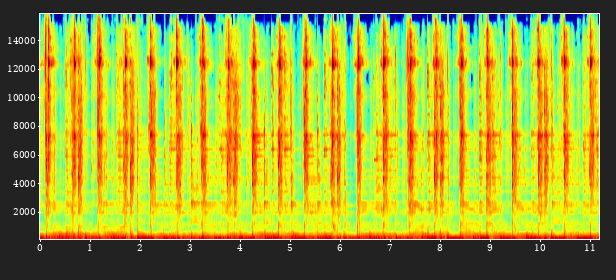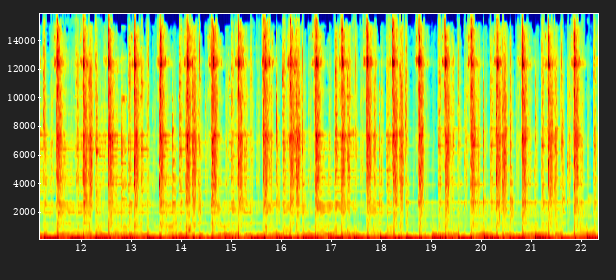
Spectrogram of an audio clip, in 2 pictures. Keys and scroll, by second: 0.6 ctrl+d, 4.8 a, 8.0 ctrl+z, 9.0 v.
